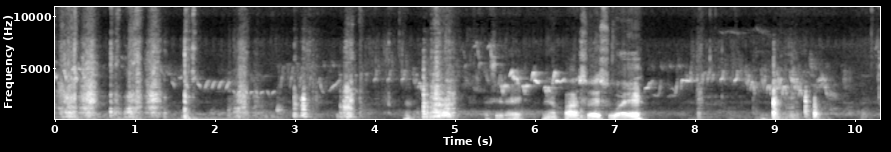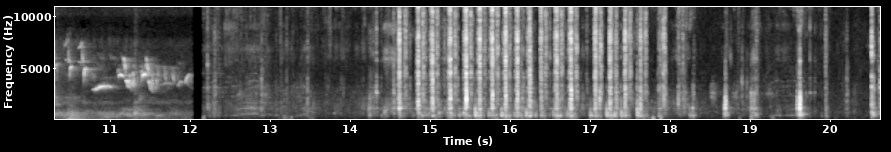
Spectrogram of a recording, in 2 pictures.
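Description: A knife chops quickly against a cutting board.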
